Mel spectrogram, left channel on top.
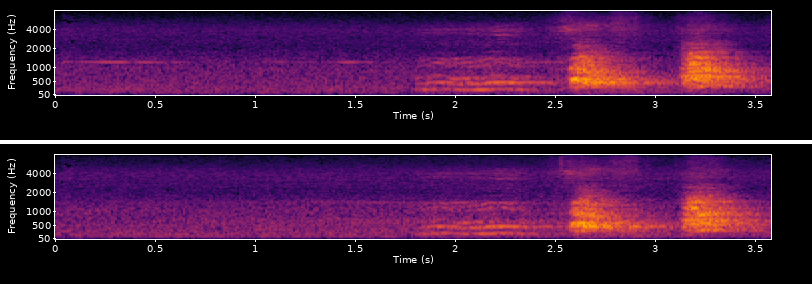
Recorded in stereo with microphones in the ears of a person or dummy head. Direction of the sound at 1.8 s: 50° left (ahead or behind).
